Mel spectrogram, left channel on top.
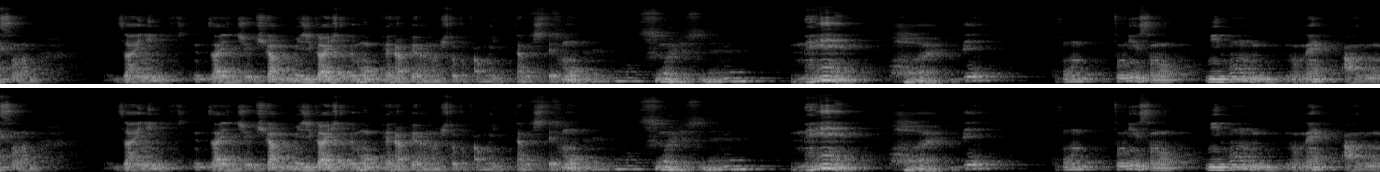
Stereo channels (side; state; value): both; identical; correlation 1.00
